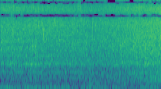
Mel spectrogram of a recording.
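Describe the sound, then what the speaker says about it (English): Steady, dense sizzling of vegetables and salt fish frying in a hot pan, a continuous crackling hiss with no pauses. "So let us have it fry a little bit, not too long"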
